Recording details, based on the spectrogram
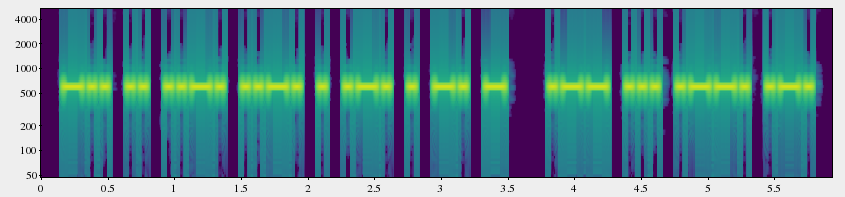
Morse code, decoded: DIFFERENT WSPR

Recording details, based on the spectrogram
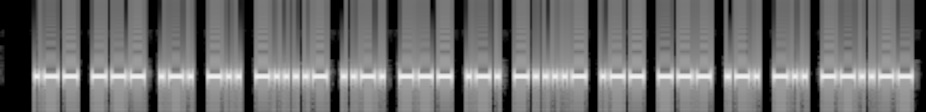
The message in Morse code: WORD-FOR-WORD,

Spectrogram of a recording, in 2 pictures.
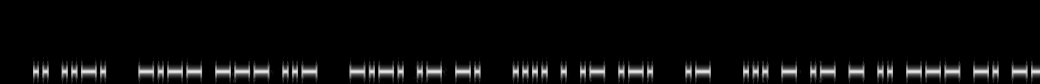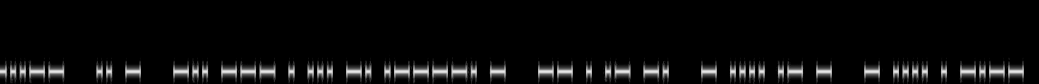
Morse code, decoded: IF YOU CAN HEAR A STATION, IT DOESN'T MEAN THAT THEY

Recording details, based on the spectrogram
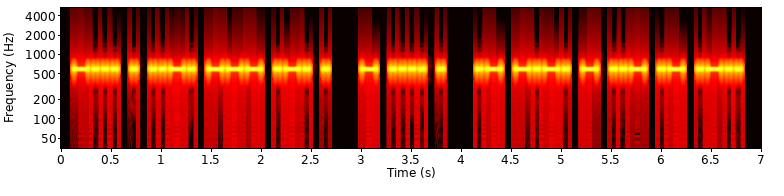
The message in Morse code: BEFORE THE ACTUAL

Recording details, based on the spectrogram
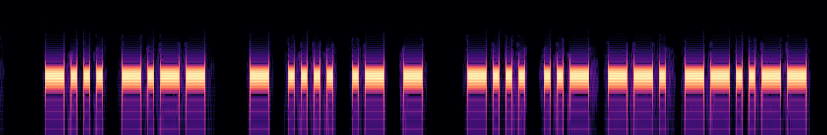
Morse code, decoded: BY THAT BUG,

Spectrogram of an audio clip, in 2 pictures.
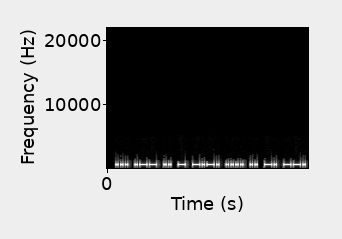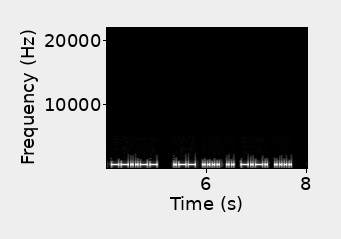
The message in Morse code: SWITCHING, WHICH

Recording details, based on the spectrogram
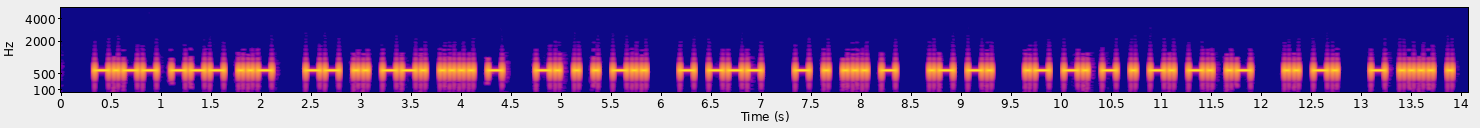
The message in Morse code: YOU MIGHT NEED TO TEST AN ANTENNA IN THE

